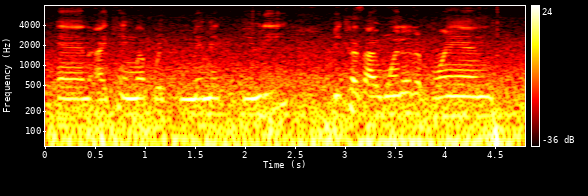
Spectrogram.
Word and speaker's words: Mimik.beauty: The correct way to pronounce the brand is Mimikbeauty. My name is Mimikamara, and I just took Mimi and the last name, start over.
